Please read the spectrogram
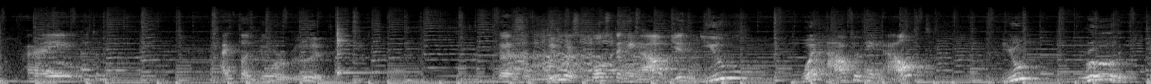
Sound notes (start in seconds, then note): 4.7 laugh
